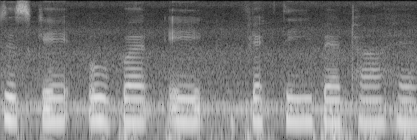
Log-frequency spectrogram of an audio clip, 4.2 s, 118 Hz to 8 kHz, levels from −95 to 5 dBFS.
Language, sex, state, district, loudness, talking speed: Hindi, female, Madhya Pradesh, Katni, -16 LUFS, 85 wpm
